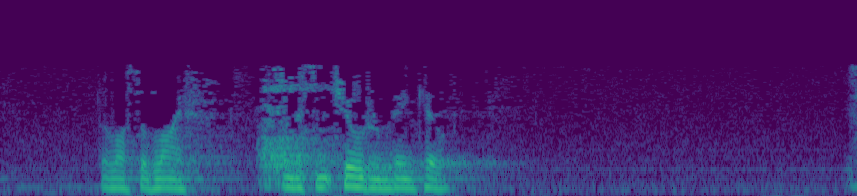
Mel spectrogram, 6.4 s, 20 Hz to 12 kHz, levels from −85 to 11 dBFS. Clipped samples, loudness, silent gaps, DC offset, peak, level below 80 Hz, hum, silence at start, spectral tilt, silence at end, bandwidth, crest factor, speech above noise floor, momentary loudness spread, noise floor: under 0.1%; -28 LUFS; none; under 0.1%; -10 dBFS; -62 dBFS; none; 0.75 s; -12 dB/octave; 0 s; 4.4 kHz; 20 dB; 33 dB; 18 LU; -59 dBFS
